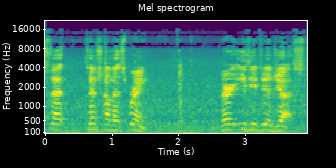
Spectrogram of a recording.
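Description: A metal latch clicks as a hand turns it.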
